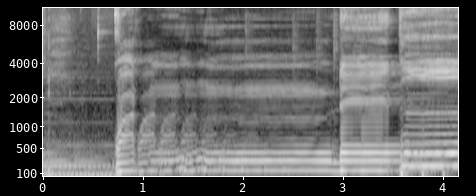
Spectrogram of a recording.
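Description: Hát văn ritual music: a chant-like sung line of long held, ornamented notes over instrumental accompaniment, with new notes starting about a second in and again near three seconds.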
